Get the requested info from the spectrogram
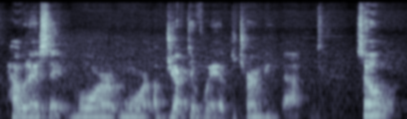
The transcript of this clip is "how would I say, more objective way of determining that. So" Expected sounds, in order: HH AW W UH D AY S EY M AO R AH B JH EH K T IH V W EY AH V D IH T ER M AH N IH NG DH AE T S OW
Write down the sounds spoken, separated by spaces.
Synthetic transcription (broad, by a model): HH AW W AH D AY S EY M AO R AH B JH EH K T IH V W EY AH V D IH T ER M AH N IH NG DH AE T S OW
